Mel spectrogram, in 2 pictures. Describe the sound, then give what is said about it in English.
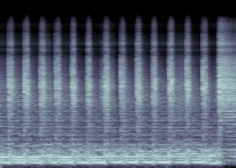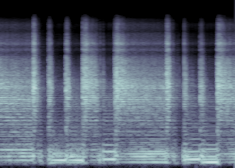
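Electric guitar from Thunder Road Guitars in West Seattle, played through a gated, sputtery Old Blood distortion, plays a chugging, rhythmic riff of short choppy bursts, fairly loud with harsh fizzy highs, then shifts into a denser, more sustained section. “Boy, that kind of gated, sputtery, old blood distortion.”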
